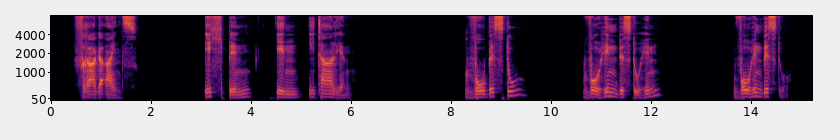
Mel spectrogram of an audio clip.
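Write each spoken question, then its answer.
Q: Ich bin in Italien.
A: Wo bist du?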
